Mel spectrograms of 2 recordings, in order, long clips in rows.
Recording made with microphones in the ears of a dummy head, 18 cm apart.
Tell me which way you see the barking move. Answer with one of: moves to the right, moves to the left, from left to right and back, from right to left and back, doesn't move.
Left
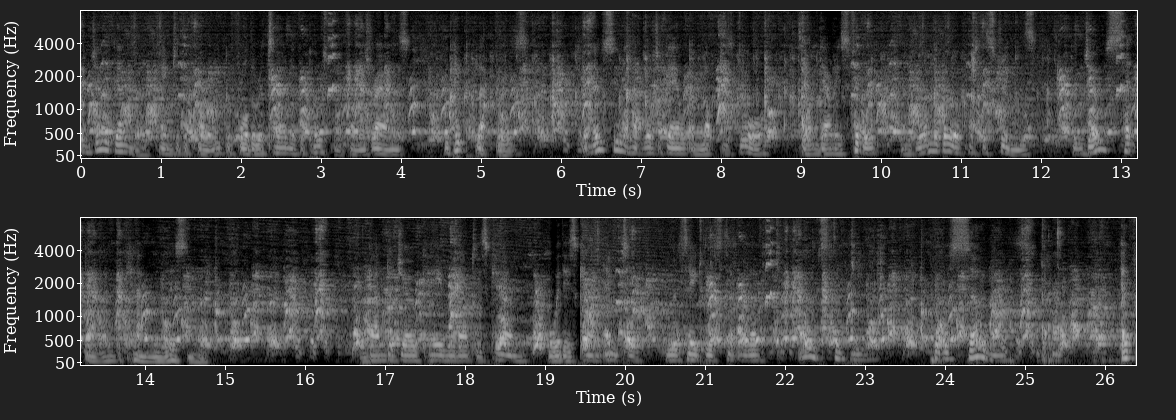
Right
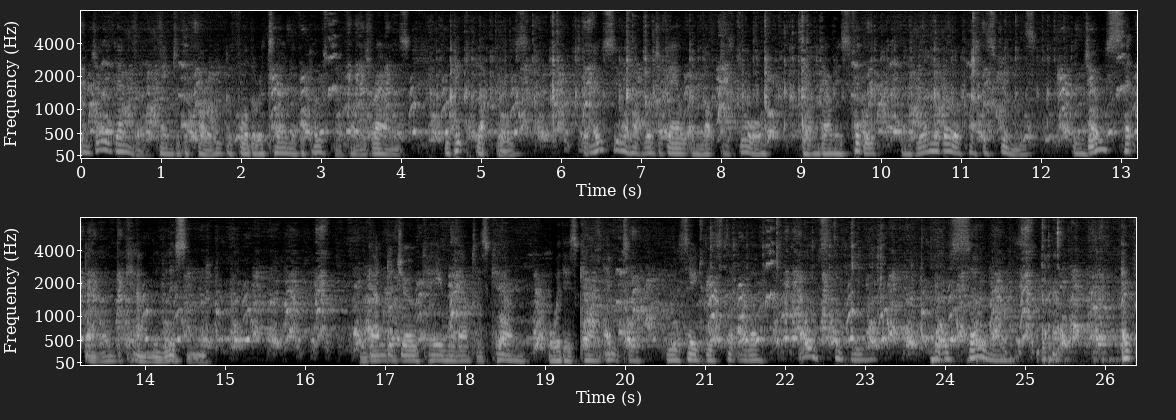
moves to the right.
